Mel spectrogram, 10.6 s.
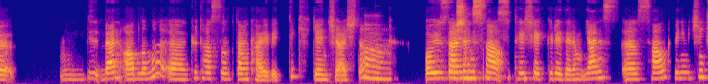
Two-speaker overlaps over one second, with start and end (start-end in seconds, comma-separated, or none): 6.8-8.0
